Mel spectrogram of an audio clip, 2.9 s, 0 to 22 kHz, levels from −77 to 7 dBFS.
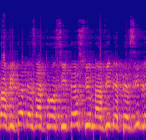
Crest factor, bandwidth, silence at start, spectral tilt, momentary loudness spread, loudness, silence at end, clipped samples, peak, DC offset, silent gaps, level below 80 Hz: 12 dB; 13.5 kHz; 0 s; -3.5 dB/octave; 2 LU; -12 LUFS; 0 s; under 0.1%; 0 dBFS; under 0.1%; none; -66 dBFS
